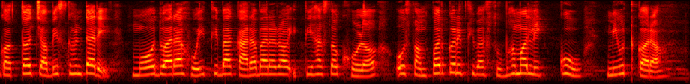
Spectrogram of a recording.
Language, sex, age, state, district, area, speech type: Odia, female, 18-30, Odisha, Kendrapara, urban, read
